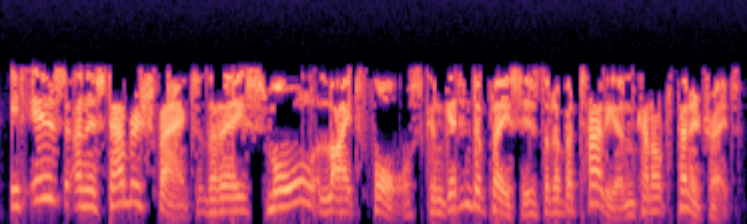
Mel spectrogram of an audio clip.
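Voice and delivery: addressing the men with eager self-importance; the lieutenant briefing his squad; earnest young officer. A narrator's reading. Blouse lecturing on tactics.

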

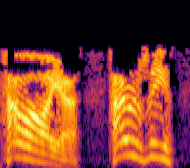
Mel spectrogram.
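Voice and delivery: high, hearty yell. A narrator's reading. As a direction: shout small talk over a great distance. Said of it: "yelled Ridcully".

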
